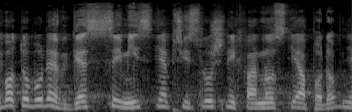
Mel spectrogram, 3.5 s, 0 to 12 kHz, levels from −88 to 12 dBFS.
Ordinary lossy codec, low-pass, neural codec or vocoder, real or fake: AAC, 32 kbps; 10.8 kHz; none; real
